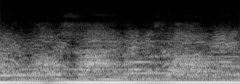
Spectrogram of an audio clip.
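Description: Live concert music over a PA, with a deep sustained bass, mixed with a packed crowd shouting along.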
